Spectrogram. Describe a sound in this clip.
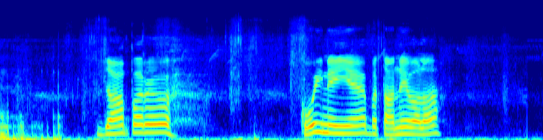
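A man close by calls out loudly in long, drawn-out tones.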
